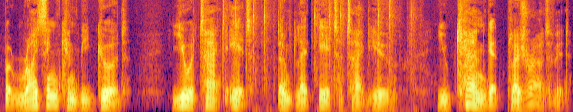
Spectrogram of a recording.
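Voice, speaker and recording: Deep-voiced older British documentary presenter. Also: male voice, expressive, a little slow, slight background noise. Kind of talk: scripted narration.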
